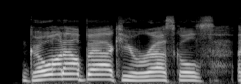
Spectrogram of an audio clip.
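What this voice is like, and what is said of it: Deep booming character voice. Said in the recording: “a deep voice booms”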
